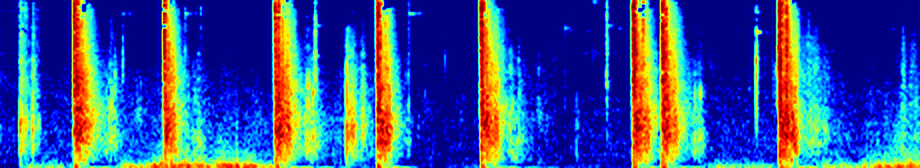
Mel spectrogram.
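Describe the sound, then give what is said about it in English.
Gunshots at a gun range, many sharp, loud cracks fired in an irregular sequence, some in quick pairs, each with a brief ringing tail and short pauses of quiet between bursts. “This gun range is similar to others across America where firearms enthusiasts, proud and protective of their Second Amendment rights, can practice becoming a better shot.”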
